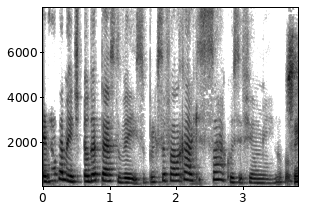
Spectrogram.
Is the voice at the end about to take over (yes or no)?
yes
